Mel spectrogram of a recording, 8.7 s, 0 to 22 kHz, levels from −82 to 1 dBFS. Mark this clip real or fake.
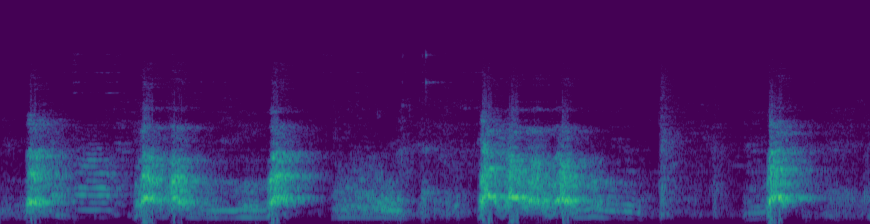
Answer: real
